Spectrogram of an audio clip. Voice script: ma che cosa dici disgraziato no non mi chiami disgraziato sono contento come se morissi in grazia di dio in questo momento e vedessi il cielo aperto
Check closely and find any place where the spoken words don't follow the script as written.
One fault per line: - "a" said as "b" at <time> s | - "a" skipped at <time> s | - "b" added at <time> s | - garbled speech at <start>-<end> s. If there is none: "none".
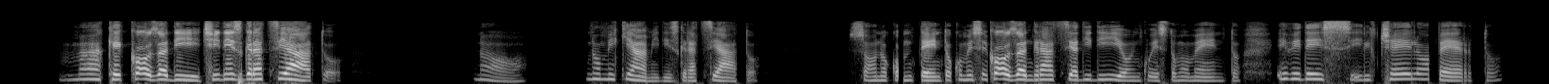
- "morissi" said as "cosa" at 9.9 s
